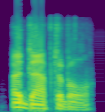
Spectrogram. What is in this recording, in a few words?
"adaptable", British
